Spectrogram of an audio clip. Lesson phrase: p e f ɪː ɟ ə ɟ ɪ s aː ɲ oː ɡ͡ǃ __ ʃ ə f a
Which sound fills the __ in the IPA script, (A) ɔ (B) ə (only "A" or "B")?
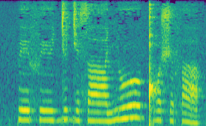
A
